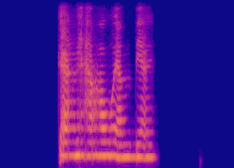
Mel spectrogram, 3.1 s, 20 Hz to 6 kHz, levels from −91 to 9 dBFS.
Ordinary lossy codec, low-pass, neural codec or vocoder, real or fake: Opus, 24 kbps; 5.4 kHz; codec, 16 kHz, 1 kbps, FunCodec, trained on Chinese and English, 50 frames a second; fake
